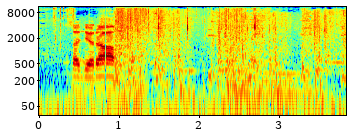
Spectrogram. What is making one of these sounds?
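A pickaxe strikes wood with dull thuds.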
